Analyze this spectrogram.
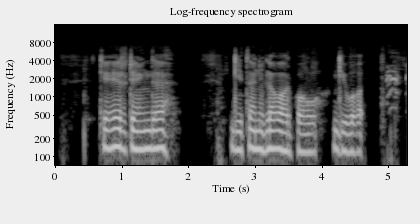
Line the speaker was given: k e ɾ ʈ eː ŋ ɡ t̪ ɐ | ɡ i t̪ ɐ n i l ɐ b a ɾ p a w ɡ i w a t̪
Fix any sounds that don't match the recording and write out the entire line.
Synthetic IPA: k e ɾ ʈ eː ŋ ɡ d̪ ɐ | ɡ i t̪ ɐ n i l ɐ w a ɾ p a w ɡ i w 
